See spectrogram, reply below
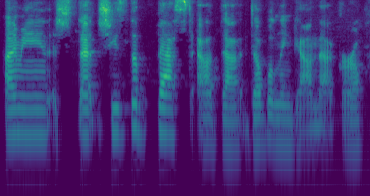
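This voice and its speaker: A woman hosting her channel, chatting casually and haltingly, with many ums and restarts. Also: sits low, creaky, a bit bright, no echo, clean studio sound. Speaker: channel host. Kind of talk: casual commentary chat.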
